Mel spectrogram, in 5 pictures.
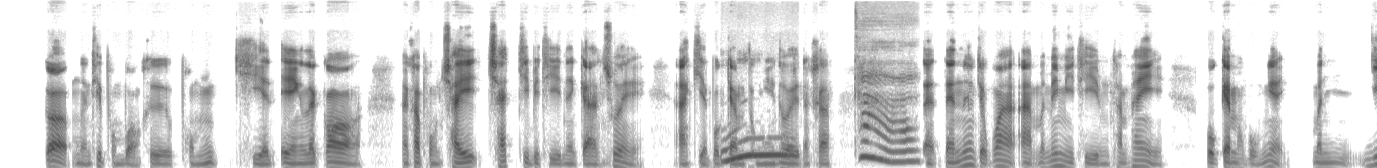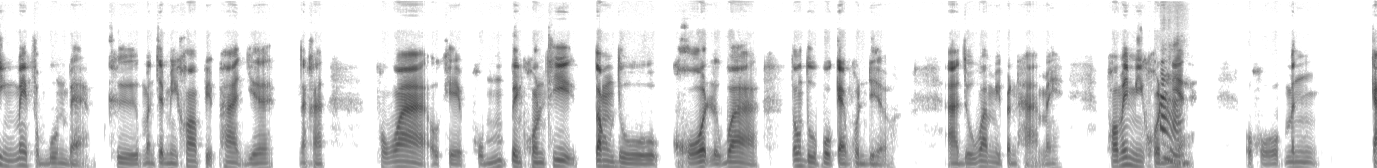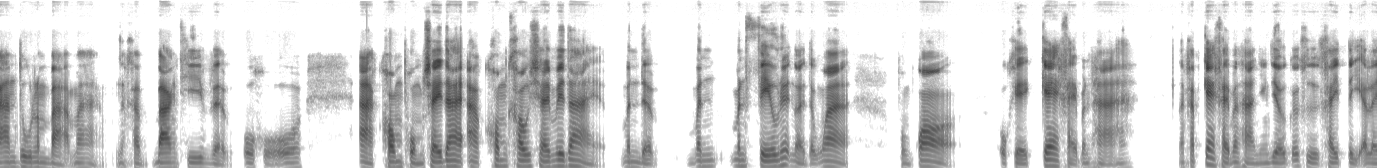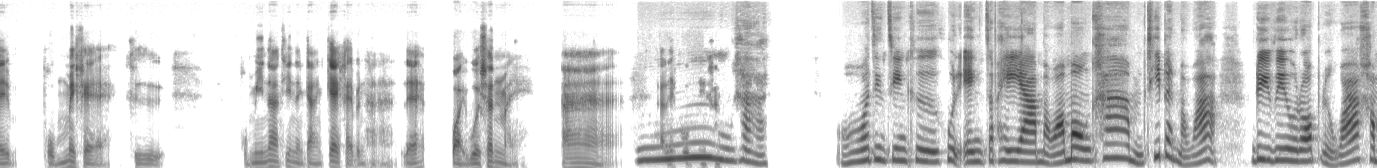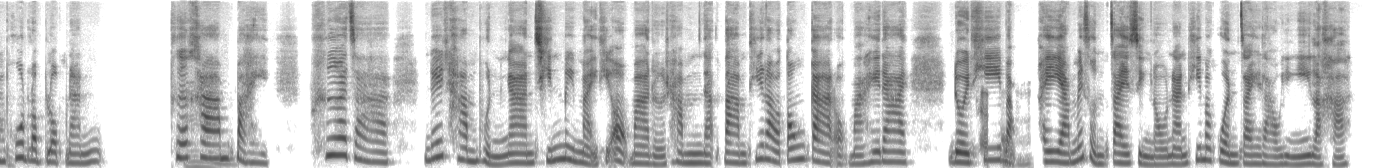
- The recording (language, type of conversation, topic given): Thai, podcast, คุณรับมือกับความอยากให้ผลงานสมบูรณ์แบบอย่างไร?
- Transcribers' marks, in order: in English: "Fail"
